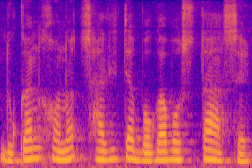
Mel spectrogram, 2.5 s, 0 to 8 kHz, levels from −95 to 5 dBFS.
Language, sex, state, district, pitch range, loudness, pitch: Assamese, male, Assam, Kamrup Metropolitan, 150-170 Hz, -16 LUFS, 160 Hz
